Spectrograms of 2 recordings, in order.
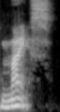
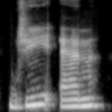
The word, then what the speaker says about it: gneiss: Another type of metamorphic rock that we have is called gneiss, not spelled like I'm being nice to you, spelled like G-N-E-I-S-S, gneiss.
